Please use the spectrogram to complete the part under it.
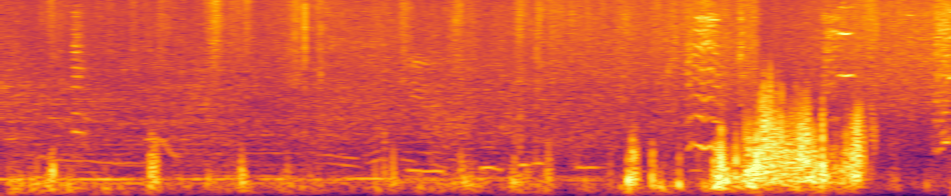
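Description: Plastic toy wheels rattle over grass.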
